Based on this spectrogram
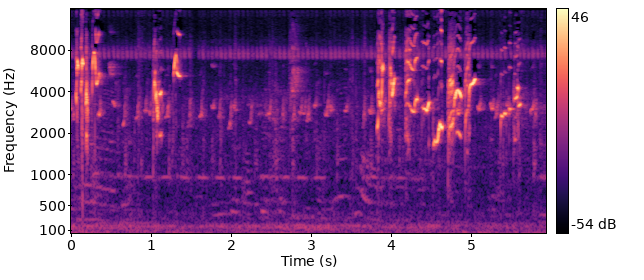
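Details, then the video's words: Green cucak singing melodiously in the morning: a few sharp high chirps, a quieter stretch, then a lively rush of varied whistles, trills and chatter toward the end, with a steady faint background tone. "Green Cucak birds sing melodiously and are pleasant to listen to"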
